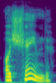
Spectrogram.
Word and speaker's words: ashamed: 뜻이 되겠습니다 이번 표현은 ashamed ashamed ashamed라고 발음하시면 되겠고요 중간에 있는 알파벳 a 강세가 있어서 ashamed라고 발음하시면 더 좋겠습니다 품사는 형용사 뜻은 부끄러워하는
